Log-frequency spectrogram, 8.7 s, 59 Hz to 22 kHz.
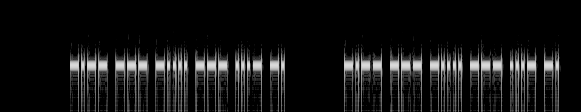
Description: Morse code, heard as a keyed tone, about 28 wpm, 700 Hz. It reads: YO6OVN YO6OVN
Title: DXCC-100 Call Signs - 6 Characters - Repeated 2x - 28wpm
